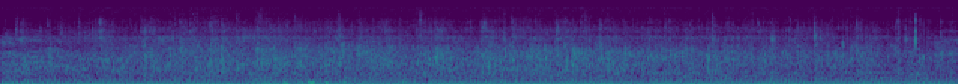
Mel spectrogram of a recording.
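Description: Audience applause, fairly faint and steady, over a low steady hum.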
